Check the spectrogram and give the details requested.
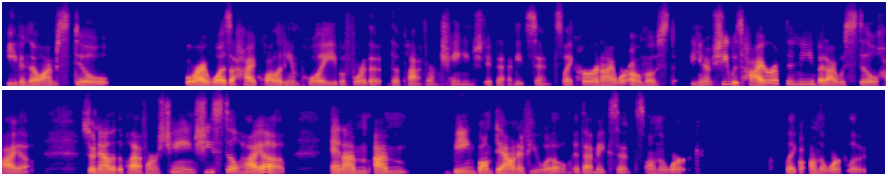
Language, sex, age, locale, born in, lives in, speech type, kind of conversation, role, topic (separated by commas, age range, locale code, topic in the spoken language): English, female, 35-39, en-US, Germany, United States, conversation, advice, user, How can I stop feeling jealous and genuinely celebrate my friend's success?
